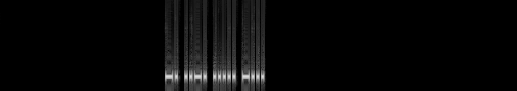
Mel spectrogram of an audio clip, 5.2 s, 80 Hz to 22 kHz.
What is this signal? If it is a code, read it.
Morse code, heard as a keyed tone, about 52 wpm, 700 Hz. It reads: NF5B
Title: USA Call Signs - 4 Characters - Repeated 2x - 50wpm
